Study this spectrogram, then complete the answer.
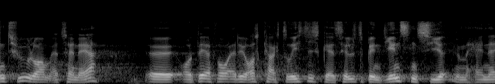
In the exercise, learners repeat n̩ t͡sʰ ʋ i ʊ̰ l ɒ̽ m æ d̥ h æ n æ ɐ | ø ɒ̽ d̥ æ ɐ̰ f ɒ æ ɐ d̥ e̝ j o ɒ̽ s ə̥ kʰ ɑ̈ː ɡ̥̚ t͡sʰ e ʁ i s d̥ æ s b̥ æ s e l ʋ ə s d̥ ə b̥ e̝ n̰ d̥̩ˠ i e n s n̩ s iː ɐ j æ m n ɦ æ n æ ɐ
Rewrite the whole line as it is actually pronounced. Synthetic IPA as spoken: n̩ t͡sʰ ʋ i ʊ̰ l ɒ̽ m æ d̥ h æ n æ ɐ | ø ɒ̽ d̥ æ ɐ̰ f ɒ æ ɐ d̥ e̝ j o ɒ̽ s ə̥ kʰ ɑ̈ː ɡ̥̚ t͡sʰ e ʁ i s d̥ i s ɡ̥ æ s e l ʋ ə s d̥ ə b̥ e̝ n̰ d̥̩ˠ j e n s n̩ s iː ɐ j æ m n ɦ æ n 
